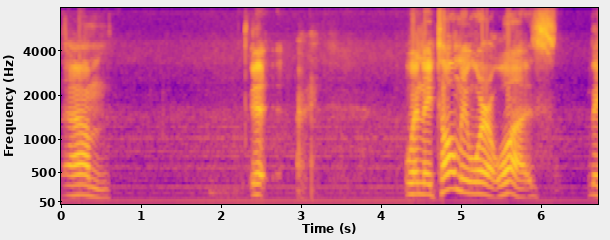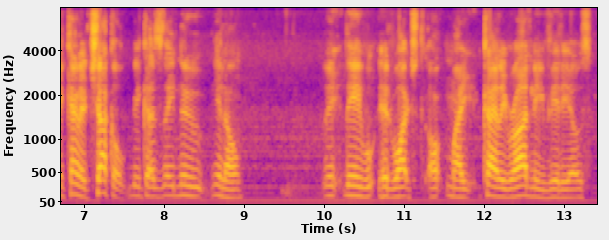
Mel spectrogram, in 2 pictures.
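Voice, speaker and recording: A hoarse man, coming down with a cold, giving a halting, earnest update to his viewers. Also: on the high side, a little mellow. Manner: halting, repeats words, slow and earnest. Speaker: channel host. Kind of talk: casual vlog update.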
